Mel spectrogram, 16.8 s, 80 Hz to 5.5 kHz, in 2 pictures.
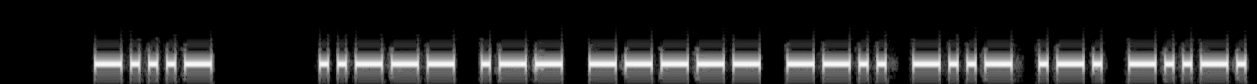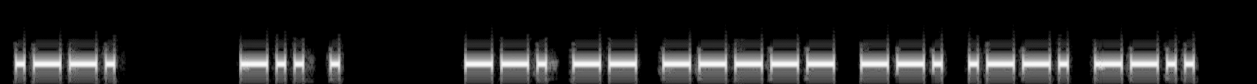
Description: Morse code, heard as a keyed tone, about 20 wpm, 700 Hz. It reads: <BT> 2W0ZXR/P DE GM0GPZ
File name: UK MASTER QSOs TRAINING / 20WPM / UK MASTER QSOs 0056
